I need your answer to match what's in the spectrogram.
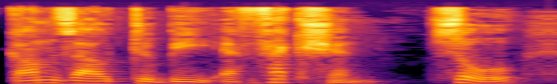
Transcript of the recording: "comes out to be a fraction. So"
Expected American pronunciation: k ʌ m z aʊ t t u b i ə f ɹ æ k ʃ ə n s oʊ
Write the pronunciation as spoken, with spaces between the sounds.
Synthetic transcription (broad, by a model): k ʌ m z aʊ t t u b i ə f ɛ k ʃ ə n s oʊ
